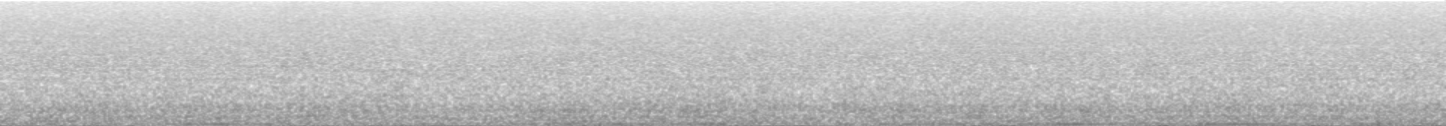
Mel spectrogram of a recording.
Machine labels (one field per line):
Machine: fan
